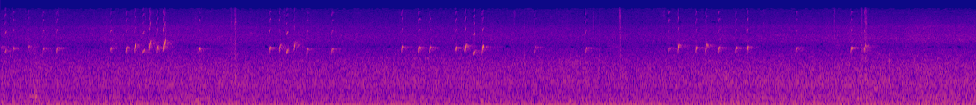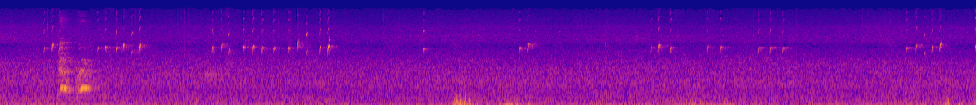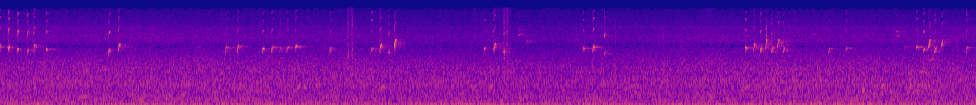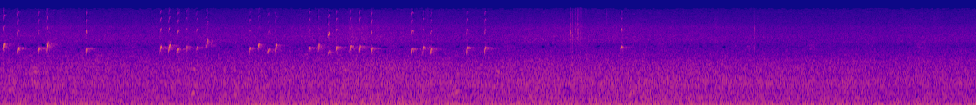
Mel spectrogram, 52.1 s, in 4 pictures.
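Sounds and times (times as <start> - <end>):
small birds chirping: 0.0 - 11.9, 13.4 - 18.9, 19.8 - 20.6, 21.6 - 23.7, 24.9 - 27.8, 28.6 - 31.5, 32.2 - 34.4, 35.8 - 45.9, 46.6 - 47.5
steady hiss: 0.0 - 52.0.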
